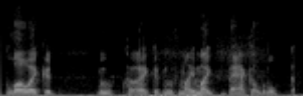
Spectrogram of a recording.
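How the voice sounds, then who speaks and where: A dull, lo-fi internet call carries this man's voice. He is a podcast co-host talking casually at a middling male pitch. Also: brisk, slightly rough. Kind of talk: casual livestream podcast chat. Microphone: remote voice call microphone.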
